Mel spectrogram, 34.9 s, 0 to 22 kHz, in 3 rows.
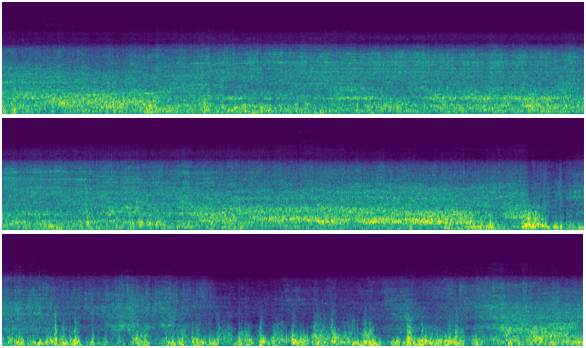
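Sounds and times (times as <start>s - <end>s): farm machinery engine running: 0.0s - 34.9s.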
